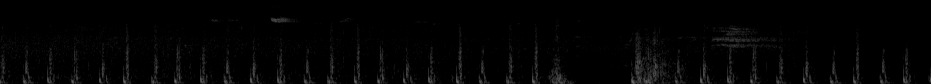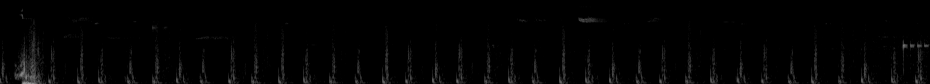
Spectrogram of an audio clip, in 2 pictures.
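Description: Footsteps run quickly on grass.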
